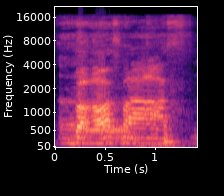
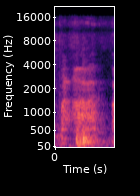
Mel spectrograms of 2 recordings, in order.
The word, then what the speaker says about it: Ba'ath: I looked it up. It kind of is pronounced like that. – Ba'ath. – It's like Ba'ath. – Well, anytime you got the dual A, it's separated.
